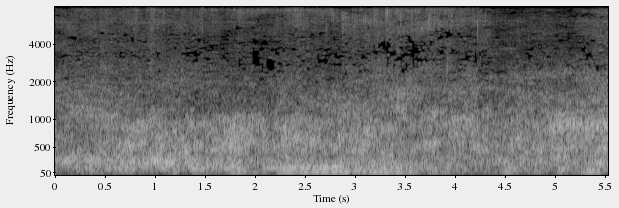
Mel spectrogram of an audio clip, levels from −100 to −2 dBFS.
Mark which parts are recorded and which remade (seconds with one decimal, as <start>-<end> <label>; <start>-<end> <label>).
0.0-5.5 recorded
